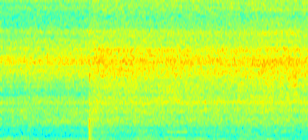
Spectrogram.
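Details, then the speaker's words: Dental air-water syringe used with air and water together, creating a nice spray to rinse teeth during a sealant procedure (typically done on children); steady high hissing spray. "We're gonna use the air and the water at the same time. It creates a nice spray."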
